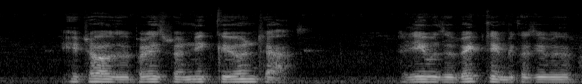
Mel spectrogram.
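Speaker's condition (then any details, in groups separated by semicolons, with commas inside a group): Slurred speech from poisoning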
